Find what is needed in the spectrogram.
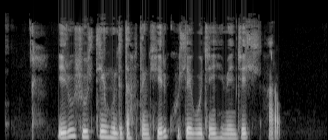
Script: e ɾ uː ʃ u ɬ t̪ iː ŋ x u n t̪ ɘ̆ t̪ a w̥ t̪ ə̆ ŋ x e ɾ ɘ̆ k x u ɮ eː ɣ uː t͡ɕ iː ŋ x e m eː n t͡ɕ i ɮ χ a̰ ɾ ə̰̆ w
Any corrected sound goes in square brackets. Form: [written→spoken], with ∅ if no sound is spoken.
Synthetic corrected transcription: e ɾ uː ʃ [u→uː] ɬ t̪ iː ŋ x u n t̪ ɘ̆ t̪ a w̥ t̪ ə̆ ŋ x e ɾ ɘ̆ k x u ɮ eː ɣ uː t͡ɕ iː ŋ x e m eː n t͡ɕ i ɮ χ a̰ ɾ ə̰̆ w

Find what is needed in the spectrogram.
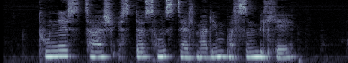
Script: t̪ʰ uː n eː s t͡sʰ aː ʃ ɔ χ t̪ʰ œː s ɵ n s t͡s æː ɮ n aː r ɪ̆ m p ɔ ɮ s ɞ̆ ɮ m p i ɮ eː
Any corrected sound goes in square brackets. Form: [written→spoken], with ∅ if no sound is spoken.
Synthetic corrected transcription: t̪ʰ uː n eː s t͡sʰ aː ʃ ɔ [χ→s] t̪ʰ œː s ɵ n s t͡s æː ɮ [n→m] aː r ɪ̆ m p ɔ ɮ s ɞ̆ [ɮ→∅] m p i ɮ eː

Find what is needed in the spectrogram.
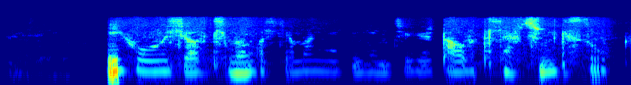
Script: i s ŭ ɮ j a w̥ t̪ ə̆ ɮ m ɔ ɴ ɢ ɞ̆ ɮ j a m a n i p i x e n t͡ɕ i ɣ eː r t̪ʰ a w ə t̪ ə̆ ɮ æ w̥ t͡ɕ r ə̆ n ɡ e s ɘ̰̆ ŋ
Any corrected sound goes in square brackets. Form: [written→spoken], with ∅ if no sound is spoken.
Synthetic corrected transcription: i [s→x] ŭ ɮ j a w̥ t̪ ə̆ ɮ m ɔ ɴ ɢ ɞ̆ ɮ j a m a n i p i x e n t͡ɕ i ɣ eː r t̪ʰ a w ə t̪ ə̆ ɮ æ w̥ t͡ɕ r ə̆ n ɡ e s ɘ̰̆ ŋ

